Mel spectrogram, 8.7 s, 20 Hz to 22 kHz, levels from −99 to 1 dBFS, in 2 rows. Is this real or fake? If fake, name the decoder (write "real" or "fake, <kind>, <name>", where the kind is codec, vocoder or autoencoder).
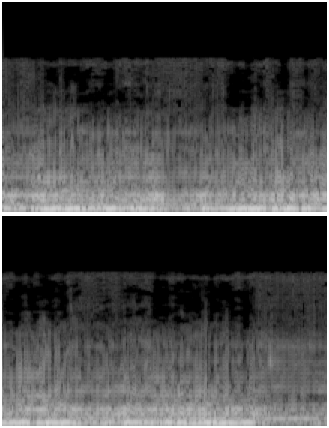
fake, vocoder, BigVGAN v2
